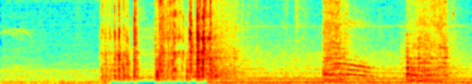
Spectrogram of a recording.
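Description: A house cat meowing twice, about four and five and a half seconds in. Before that, about a second and a half in, comes a louder burst of crackling clicks and rattles lasting about a second.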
